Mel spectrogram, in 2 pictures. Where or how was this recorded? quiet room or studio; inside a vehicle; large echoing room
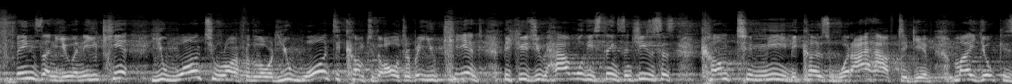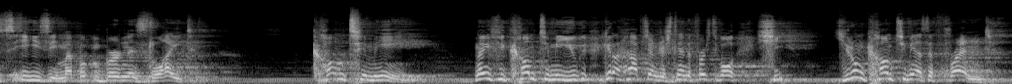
large echoing room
